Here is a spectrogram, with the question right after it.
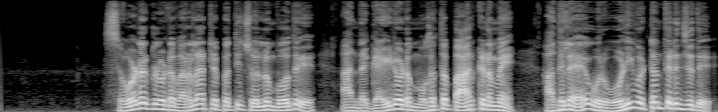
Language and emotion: Tamil, happy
